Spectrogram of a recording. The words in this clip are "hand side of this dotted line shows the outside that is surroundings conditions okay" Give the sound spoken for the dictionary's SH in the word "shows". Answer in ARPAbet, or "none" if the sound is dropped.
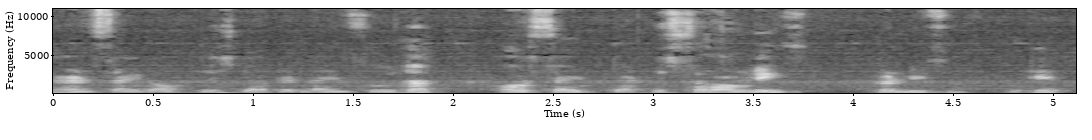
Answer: S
